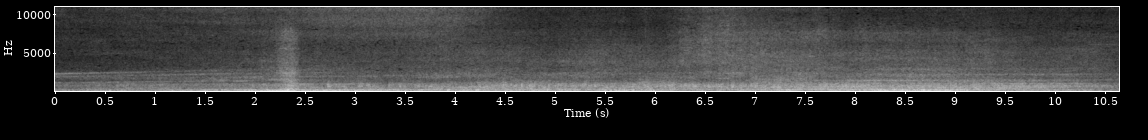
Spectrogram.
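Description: An SNCF Régiolis TER electric-diesel multiple unit accelerates past at close range. A whine rises in pitch over the first two seconds as it gathers speed. The train is loudest about two seconds in as the cab goes by, with a sudden hard burst, and the rumble and rattle of wheels on rail follow as the carriages pass.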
